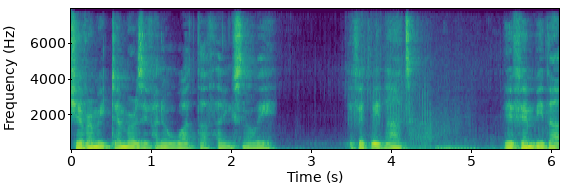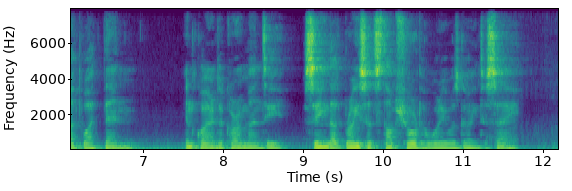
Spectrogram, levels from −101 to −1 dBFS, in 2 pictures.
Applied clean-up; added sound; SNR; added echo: neural separator model SepFormer DNS4.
